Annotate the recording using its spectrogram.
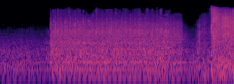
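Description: A wooden building crashes and splinters as a tank smashes through it.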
